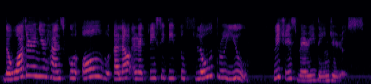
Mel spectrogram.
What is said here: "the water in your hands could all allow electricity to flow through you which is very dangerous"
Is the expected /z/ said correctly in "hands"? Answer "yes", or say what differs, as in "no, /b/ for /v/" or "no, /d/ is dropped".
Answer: no, /s/ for /z/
